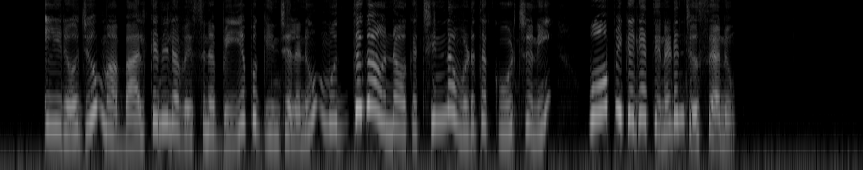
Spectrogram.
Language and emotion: Telugu, happy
